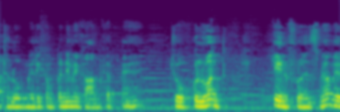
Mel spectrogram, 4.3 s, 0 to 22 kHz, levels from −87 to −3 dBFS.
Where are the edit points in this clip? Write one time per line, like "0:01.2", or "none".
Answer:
none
